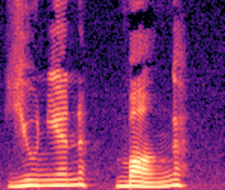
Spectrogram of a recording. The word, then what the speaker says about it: Union Hmong: And the same handle on social, at unionmong, the H is silent, kitchen, at unionmong kitchen.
